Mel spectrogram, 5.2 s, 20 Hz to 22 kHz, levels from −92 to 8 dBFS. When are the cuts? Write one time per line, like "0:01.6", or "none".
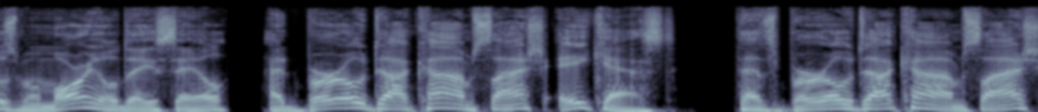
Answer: none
